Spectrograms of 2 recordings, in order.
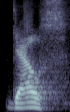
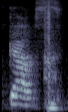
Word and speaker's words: Gauss: Gauss. There you go. That is Bing pronouncing it for you. Gauss.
